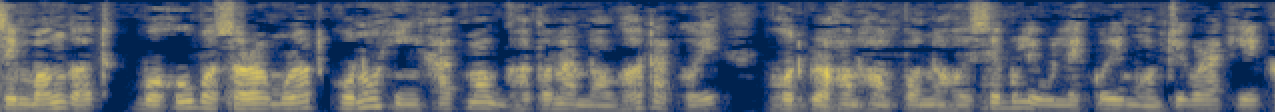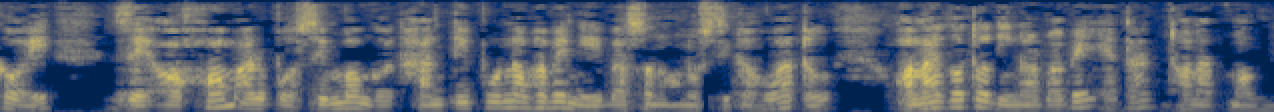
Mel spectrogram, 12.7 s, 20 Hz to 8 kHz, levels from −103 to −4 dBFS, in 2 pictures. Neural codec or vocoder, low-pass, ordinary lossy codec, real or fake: none; 7.2 kHz; AAC, 48 kbps; real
